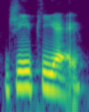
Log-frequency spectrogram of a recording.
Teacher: all of them are moving they're not pure vowels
